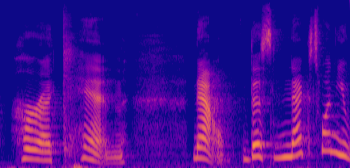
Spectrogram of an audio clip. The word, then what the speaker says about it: Hurricane: that says hurricane, but in Utah, it's actually pronounced hurricane.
